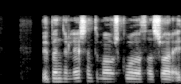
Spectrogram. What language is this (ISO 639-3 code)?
isl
